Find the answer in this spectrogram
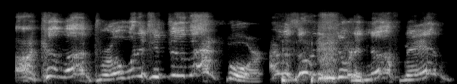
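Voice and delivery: cartoon character voice, pitched way up. A player voices their character who was just made shorter, in a high-pitched cartoon voice. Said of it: "when the voice gets all high pitched".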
